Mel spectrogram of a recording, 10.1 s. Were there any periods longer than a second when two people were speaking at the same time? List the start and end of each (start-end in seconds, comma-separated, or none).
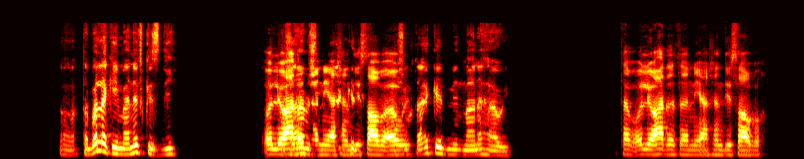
3.5-5.2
